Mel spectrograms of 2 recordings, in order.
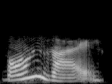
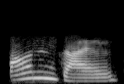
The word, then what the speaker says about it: bonsai: So we're getting the last syllable correct. We're messing up on the first one. Yeah. Okay, bonsai.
